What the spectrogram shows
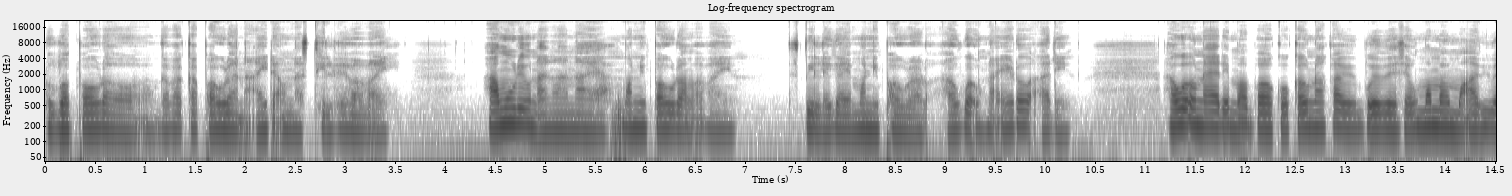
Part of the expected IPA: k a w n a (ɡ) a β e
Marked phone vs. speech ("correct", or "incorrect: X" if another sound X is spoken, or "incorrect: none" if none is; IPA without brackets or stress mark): incorrect: k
